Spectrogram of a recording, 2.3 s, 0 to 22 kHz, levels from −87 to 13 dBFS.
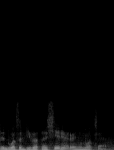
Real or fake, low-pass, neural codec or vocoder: fake; 7.2 kHz; codec, 16 kHz, 1 kbps, X-Codec, WavLM features, trained on Multilingual LibriSpeech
